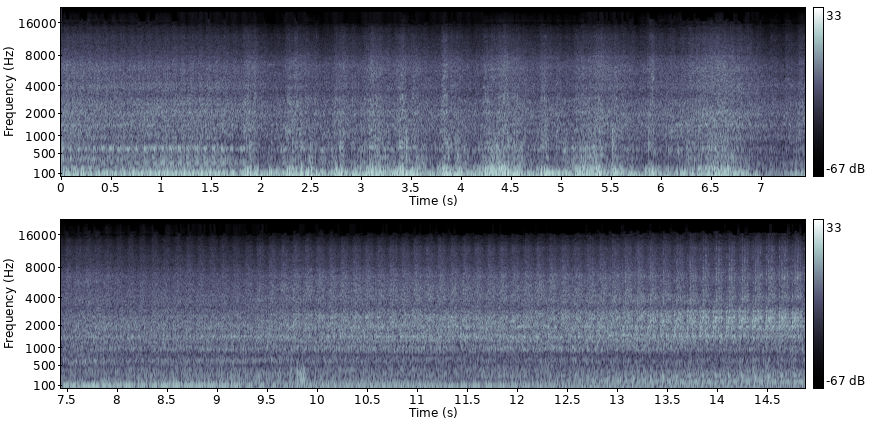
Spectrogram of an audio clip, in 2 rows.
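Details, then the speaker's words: 1988 Dodge Power Ram V8 revived after sitting 23 years, new aftermarket air-gap intake fitted; uneven lumpy idle with stumbles smoothing as it runs, milky oil, water from exhaust, oil pressure present; owner unsure one cylinder's rings will recover. "Starting to sound a little better. Oh, it's awful milky. It's starting to sound better the more it runs."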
